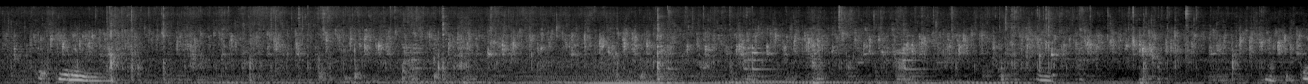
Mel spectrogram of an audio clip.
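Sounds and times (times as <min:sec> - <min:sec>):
food sizzling in hot oil: 0:00.0 - 0:13.0
metal spatula stirring: 0:00.1 - 0:13.0.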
